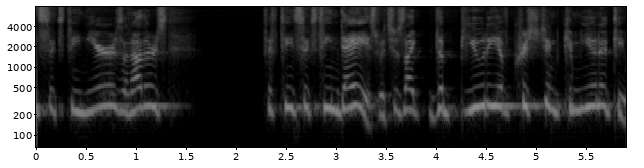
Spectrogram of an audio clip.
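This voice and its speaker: A man's voice: very high voice, dark tone. A male pastor preaching a sermon in an earnest, conversational way. He often repeats words as he starts his phrases.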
